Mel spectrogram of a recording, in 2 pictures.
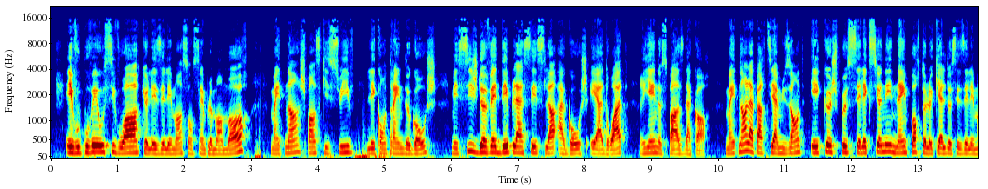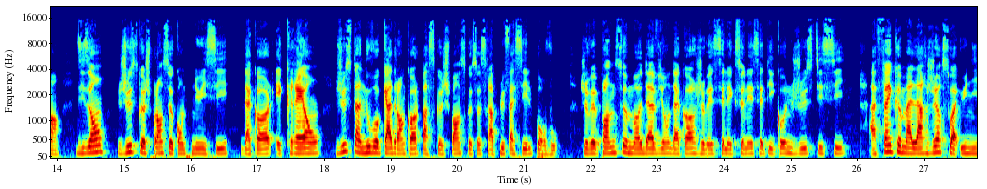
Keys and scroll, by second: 4.1 v, 4.7 super+z, 7.7 super+z, 17.7 f.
